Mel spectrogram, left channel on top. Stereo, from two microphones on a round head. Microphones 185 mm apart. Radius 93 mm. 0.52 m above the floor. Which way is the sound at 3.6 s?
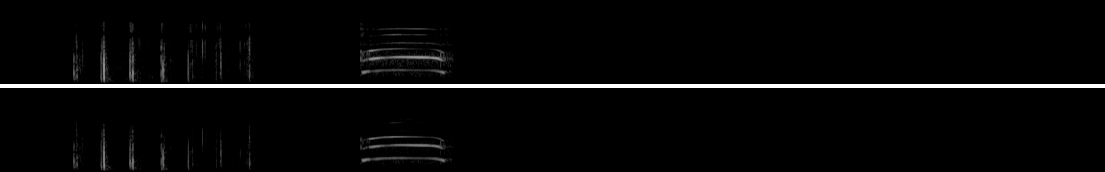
75° left (ahead or behind).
